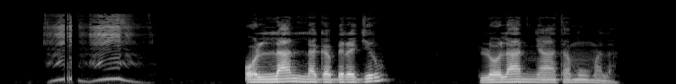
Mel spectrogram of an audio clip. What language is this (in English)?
Oromo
